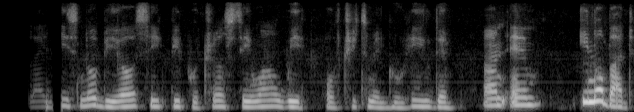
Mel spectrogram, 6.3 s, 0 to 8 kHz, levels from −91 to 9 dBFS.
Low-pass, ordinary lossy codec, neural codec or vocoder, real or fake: 7.2 kHz; none; none; real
